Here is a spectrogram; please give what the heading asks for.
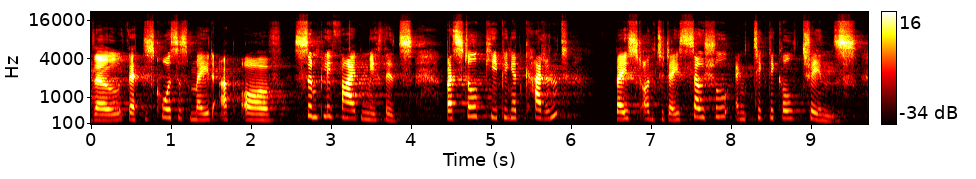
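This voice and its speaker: A middle-aged woman with a South African accent presents her work at a conference in a brisk, earnest, partly read-out style. Her voice is bright and somewhat high. The sound carries a long hall reverb. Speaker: course creator presenting at a conference. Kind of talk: prepared conference talk.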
